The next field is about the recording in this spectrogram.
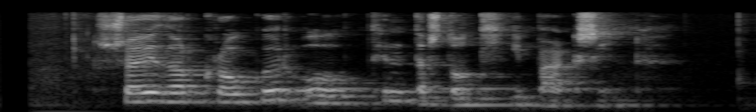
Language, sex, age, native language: Icelandic, female, 40-49, Icelandic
